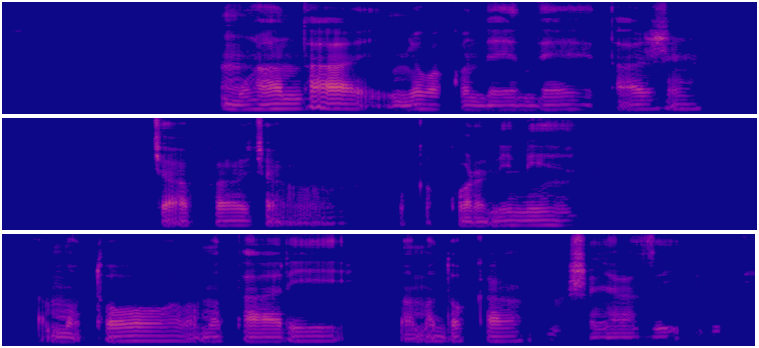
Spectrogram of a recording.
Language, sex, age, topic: Kinyarwanda, male, 18-24, government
